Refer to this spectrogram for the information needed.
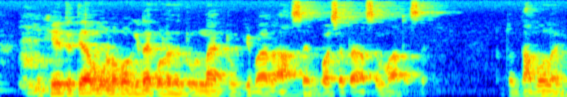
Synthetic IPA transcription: txejzetijamʊɹlɔɡɔnɡinajkolɛsɛtʊɹnajtːʊkibaɛtaasɛbʱɔjsataasɛmatasɛ̥ | tɔtɔzabɔnaɡ

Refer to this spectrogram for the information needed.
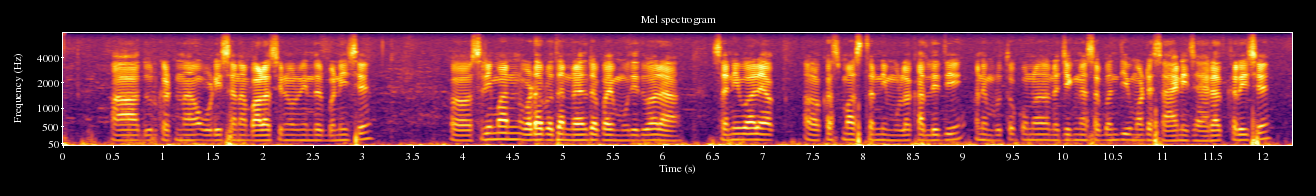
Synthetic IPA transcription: ad̪uɾɡʱəʈnaoɽisanabaɭasinoniə̃nd̪əɾbənit͡ʃʰe | ʃɾimanʋəɽapɾəd̪ʱanːəɾend̪ɾəbʱajmod̪id̪ʋaɾasəniʋaɾeəkəsmat̪st̪ʰəɾnimulakat̪lid̪ʱiənemɾʊt̪konanəd͡ʒiknasəbənd̪ʱijomaʈesəɦajnid͡ʒaɦeɾat̪kəɾit͡ʃʰe

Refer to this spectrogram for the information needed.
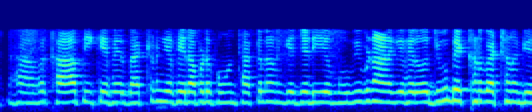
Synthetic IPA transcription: ɦãːpʰɪɾkʰaːpiːkeːpʰɪɾbɛːʈʰəɳɡeːpʰɪɾaːpɽeːpʰoːnt͡ʃʰaːklɛɳɡeːd͡ʒeːɽiːemuːʋiːbənaːɳ̃ɡeːpʰɪɾoːd͡ʒũːd̪eːkʰːəɳbɛːʈʰəɳɡeː

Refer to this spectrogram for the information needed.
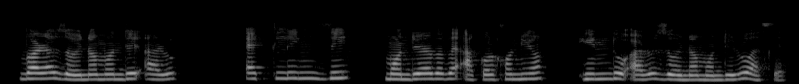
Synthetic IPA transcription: baɹazojnɔmɔndiɹʔaɹu | ɛkliŋzi | mɔndiɹɔɹbabɛʔakɔɹxɔnijɔ | hinduʔaɹuzojnɔmɔndiɹʊasɛ

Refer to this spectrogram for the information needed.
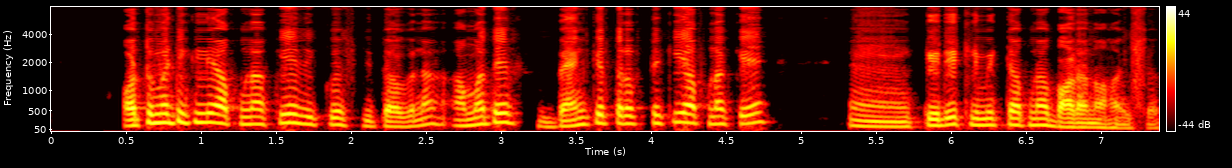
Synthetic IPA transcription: ɔʈomeʈikliapnakeɾikwesʈd̪it̪eɦɔbenaamad̪eɾbɛŋkeɾt̪ɔɾoft̪ʰekejapnake | kɾeɖiʈlimiʈːapnaɾba̰ɽano̰ɦɔ̰jsɔ̰ɾ

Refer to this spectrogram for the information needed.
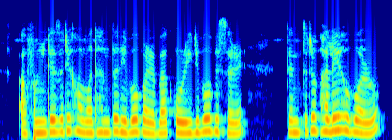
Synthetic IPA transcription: a̰punlʊkɛzodixɔmadʱanɔtɔdibɔpaɹɛbakoɹidibɔbisaɹɛ | tɛntɛtʊbʱalejɦobɔaɹu

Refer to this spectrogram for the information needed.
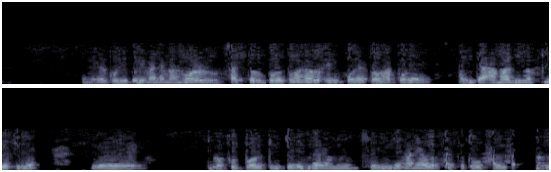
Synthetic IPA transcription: ɛ̰nɛ̰kɛkoɹikoɹimanɛmanuɔɹsajstɔɹupɔɹɔtːʊmanɛɔlɔpheɹipɔɹɛpɹɔbʱab̚kɔɹɛ | a̰zitaamaɹbimɔtkiasilɛ | ɛ | tibɔpʰut̚bɔltiɹitaɹibilakamikʰeɹiliɛmanɛɔlɔpsajstɔtʊbʱal

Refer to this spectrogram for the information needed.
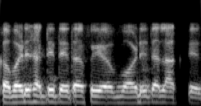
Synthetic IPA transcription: kəbəɽiːsaʈiːt̪et̪afibɔɽit͡salaɡʱt̪et̪

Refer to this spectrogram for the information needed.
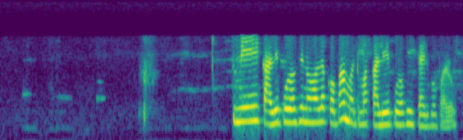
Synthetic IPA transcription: tumikalipuɹɔkʰinɔɦɔlɛkɔbamɔjtʊmakːaliɛpuɹɔkʰiɦisajdibɔpa̰ɹʊ̰

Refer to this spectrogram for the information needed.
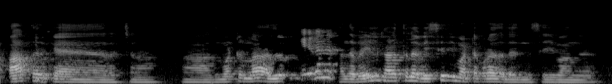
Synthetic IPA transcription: paːɾt̪ɐɾɯkːẽːɾɐt͡ʃːɐnaː | ɐðɯmɐʈːɯmnãːɐðɯɛɽɐnɐnd̪ɐʋɛjɪlkaːlɐt̪ːɯlɐʋɪsɪɾimaːʈːɐkːuːɽɐɐðɪlɐɪɾɯnd̪ɯsɛjːʋaːŋɡɐ

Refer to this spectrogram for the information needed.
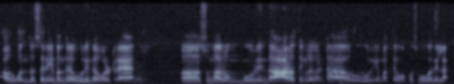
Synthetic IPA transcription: ɐʋɐɾuond̪usɐɾibɐnd̪ɐɾeuːɾind̪ɐoɭʈɾe̞ | sumaːɾumuːɾind̪ɐaːɾɐt̪iŋɡɐɭuɡɐɳʈɐːʋɐɾuuːɾiɡe̞mɐt̪ːe̞ʋaːpɐsɦoːɡoːd̪ilːɐ

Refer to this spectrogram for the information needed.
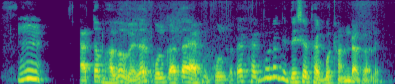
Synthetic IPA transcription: ɛt̪obʱalobed͡ʒaɾkolkat̪aeɛkʰonkolkat̪aet̪ʰak̚bonakid̪eʃet̪ʰak̚boʈʰa̰ɳɖa̰ka̰lḛ

